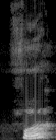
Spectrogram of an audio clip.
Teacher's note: ketika diucapkan ee udara itu keluar melalui gesekan ee maaf melalui cela-cela sempit yang ada begitu dan udaranya itu keluar secara sedikit-sedikit tetapi terjadi terus-menerus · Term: frikatif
